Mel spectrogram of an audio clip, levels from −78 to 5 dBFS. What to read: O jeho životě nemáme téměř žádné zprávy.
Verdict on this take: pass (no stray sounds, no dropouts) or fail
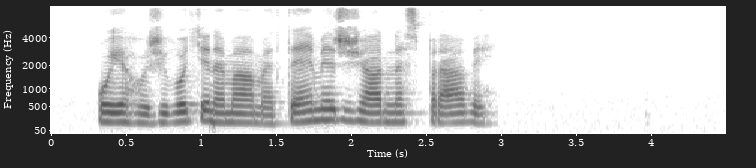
pass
